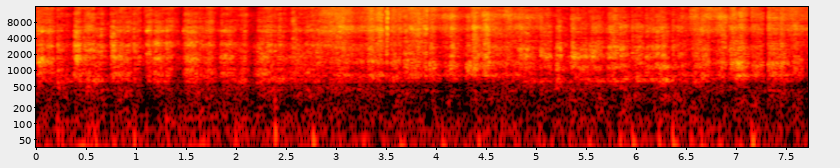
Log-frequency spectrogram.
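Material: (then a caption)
Paper. Fingertips rub and brush over the printed paper pages of an open book. A steady, dry, hissy rustling fills the clip, mostly in the upper frequencies, with faint repeated swishes as the fingers stroke back and forth across the paper.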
